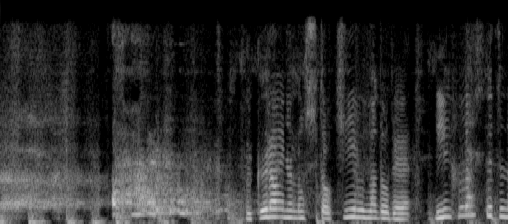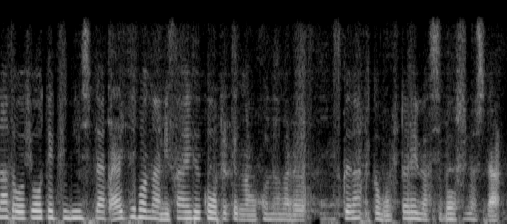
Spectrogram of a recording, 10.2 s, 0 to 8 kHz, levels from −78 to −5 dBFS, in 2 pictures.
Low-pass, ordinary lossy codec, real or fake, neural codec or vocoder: 7.2 kHz; none; fake; codec, 16 kHz in and 24 kHz out, 0.6 kbps, FireRedTTS-2 codec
